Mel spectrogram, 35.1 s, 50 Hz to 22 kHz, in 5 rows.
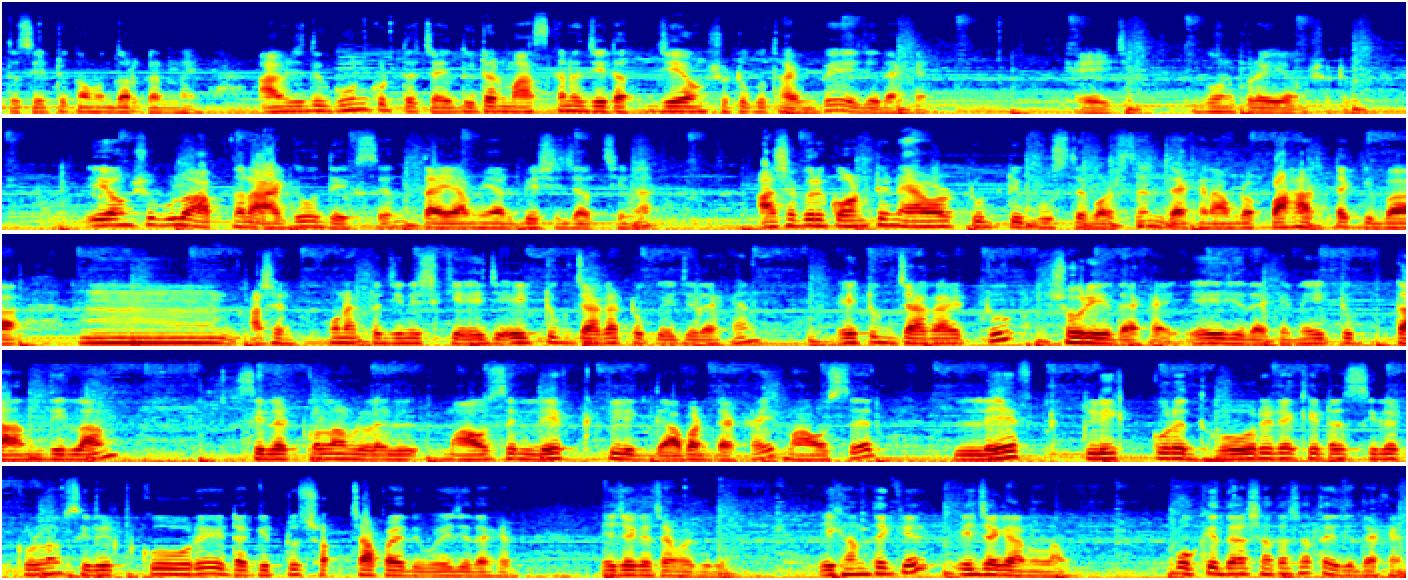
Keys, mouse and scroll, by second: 7.3 ctrl+d, 17.2 ctrl+d, 17.5 ctrl+=, 18.6-19.6 scroll down 2, 19.6-22.4 drag, 24.6 ctrl+d, 25.3-28.5 drag, 34.1 click.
